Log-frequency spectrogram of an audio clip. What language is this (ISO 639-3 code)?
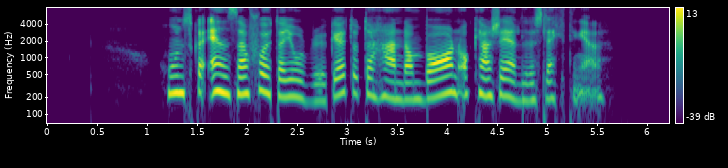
swe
